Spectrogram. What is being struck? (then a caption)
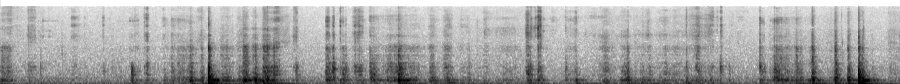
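Plaster block scraped with a small digging tool. A small dark digging tool scratches and scrapes along the edge of a small solid white plaster fossil excavation block with a dinosaur skeleton relief, held in hand over loose plaster chunks near the bones. The sound is a quiet, dry, low-pitched gritty scraping with short patters, broken by a few sharper, louder scrapes.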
